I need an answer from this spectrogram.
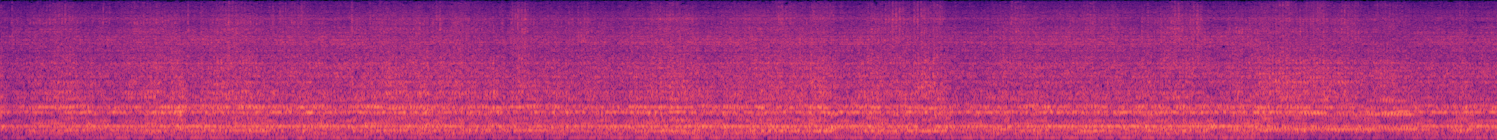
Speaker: something's not tight, that's why you're hearing that noise. We need to figure out why.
